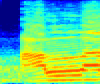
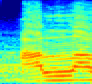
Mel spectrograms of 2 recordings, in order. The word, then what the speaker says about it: আল্লাহ: কি গুণাবলীতে বিশ্বাস আল্লাহর নাম আল্লাহ বলেন তো আল্লাহ নয় কিন্তু আল্লাহ হচ্ছে অশুদ্ধ শুদ্ধ হচ্ছে আল্লাহ বলার সময় মুখটা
